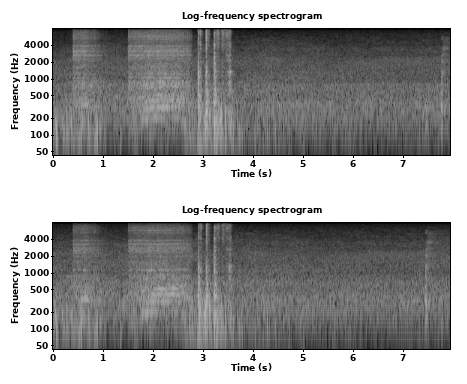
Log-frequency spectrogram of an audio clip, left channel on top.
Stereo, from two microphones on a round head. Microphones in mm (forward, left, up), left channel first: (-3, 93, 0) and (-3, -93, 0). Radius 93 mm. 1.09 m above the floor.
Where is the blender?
30° left (ahead or behind), 0.6 m.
